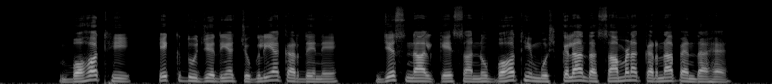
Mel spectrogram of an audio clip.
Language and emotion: Punjabi, neutral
